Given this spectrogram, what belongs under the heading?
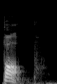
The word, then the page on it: bop: anglais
